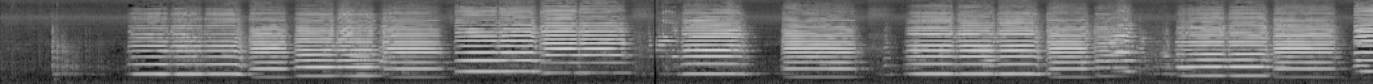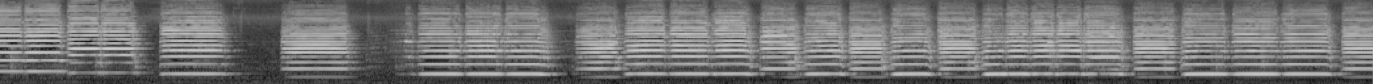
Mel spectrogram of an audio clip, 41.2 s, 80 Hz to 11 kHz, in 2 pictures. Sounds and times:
Violin, fiddle: 1.9s - 24.1s, 24.8s - 41.1s.

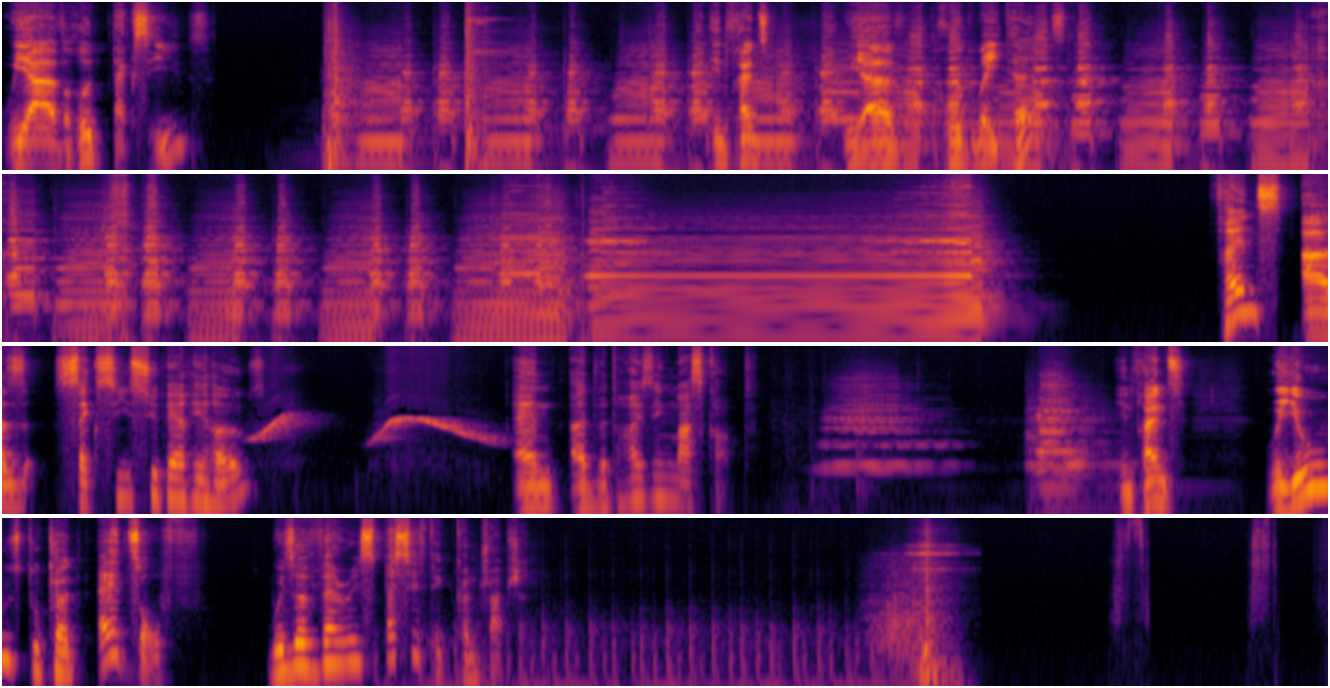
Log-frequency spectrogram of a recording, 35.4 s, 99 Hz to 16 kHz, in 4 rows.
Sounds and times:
Speech: 0.0s - 1.4s, 4.7s - 7.1s, 16.9s - 19.4s, 21.1s - 22.7s, 25.1s - 30.1s
Music: 2.2s - 15.7s, 23.1s - 25.2s
Whistling: 19.3s - 21.1s.

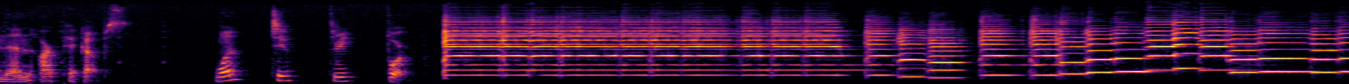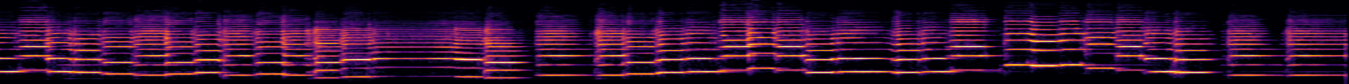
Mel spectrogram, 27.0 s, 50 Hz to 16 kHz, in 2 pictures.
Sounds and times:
Violin, fiddle: 4.5s - 26.9s.

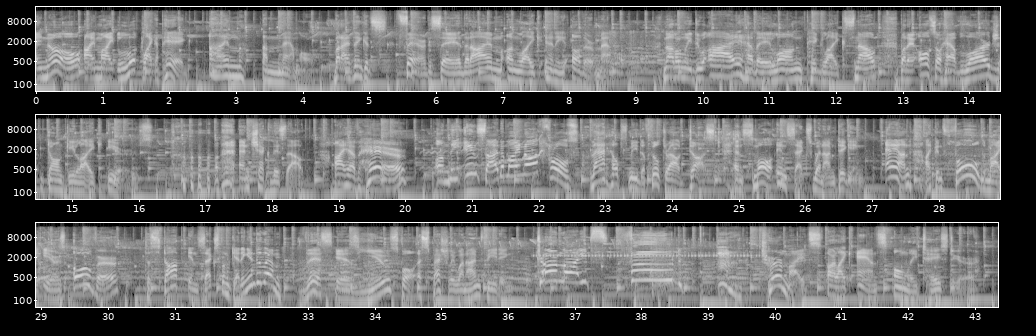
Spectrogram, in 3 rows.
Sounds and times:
Speech: 0.0s - 8.8s, 9.4s - 16.2s, 17.5s - 38.6s, 39.2s - 43.1s
Music: 0.0s - 43.3s
Outside, rural or natural: 0.0s - 43.3s.

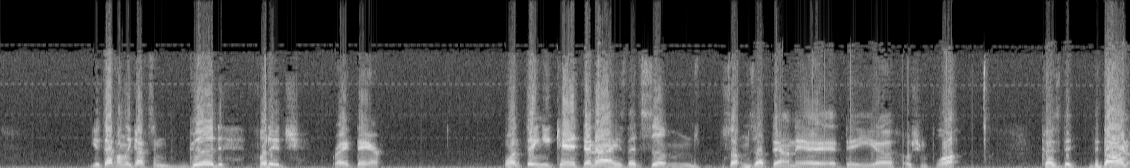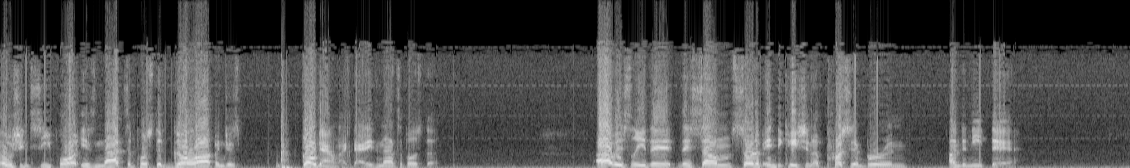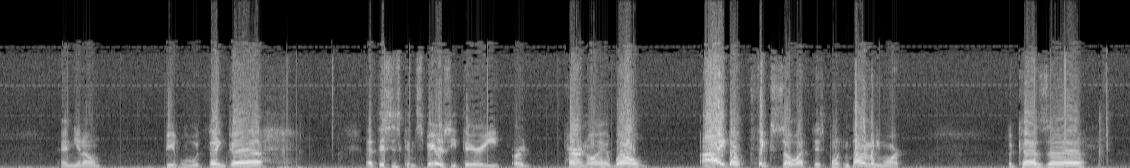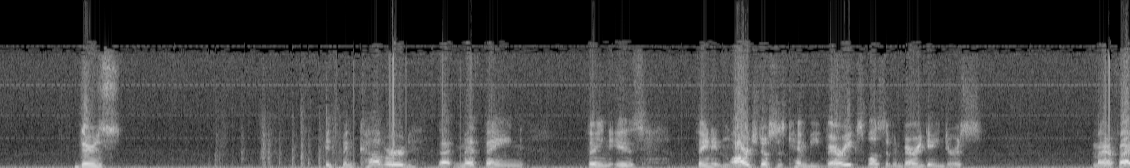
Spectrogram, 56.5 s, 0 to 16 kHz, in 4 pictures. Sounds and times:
Speech: 1.1s - 4.8s, 6.3s - 12.0s, 13.0s - 17.2s, 17.9s - 19.6s, 21.6s - 26.9s, 29.0s - 29.6s, 30.3s - 31.7s, 32.8s - 36.4s, 37.0s - 39.6s, 40.8s - 41.9s, 43.3s - 43.9s, 46.4s - 49.0s, 49.7s - 54.7s, 56.0s - 56.5s.

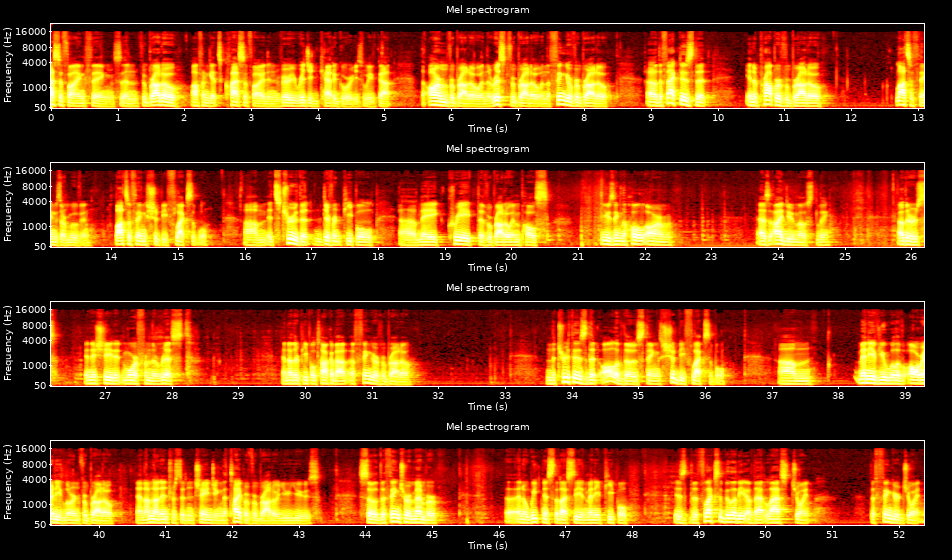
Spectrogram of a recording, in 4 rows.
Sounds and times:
Speech: 0.0s - 11.7s, 12.6s - 20.6s, 21.3s - 22.5s, 23.7s - 24.9s, 25.8s - 28.5s, 29.6s - 31.7s, 33.6s - 36.4s, 37.1s - 45.2s, 46.1s - 48.0s, 48.6s - 51.0s, 51.6s - 52.3s.

